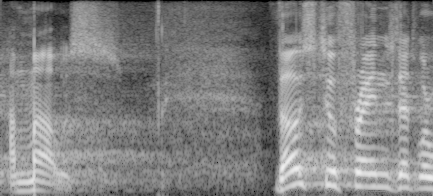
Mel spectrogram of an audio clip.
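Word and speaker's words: Emmaus: were walking to aous a that's a proper pronunciation a mouse those two friends that were walking one of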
